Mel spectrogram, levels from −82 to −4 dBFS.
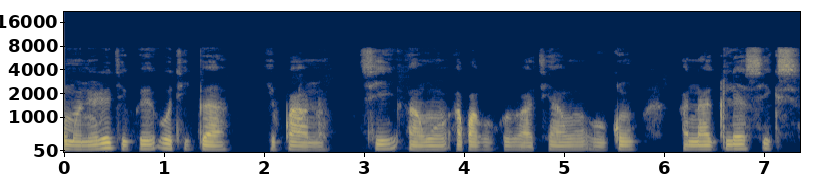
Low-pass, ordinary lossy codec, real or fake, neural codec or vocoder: none; none; real; none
